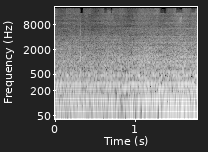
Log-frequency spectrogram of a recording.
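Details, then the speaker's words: Old R22 2.5-ton condenser after replacing failed fan motor, energized by pressing contactor: steady even whoosh of air with low constant hum, no rattles or scraping; new fan motor running normally, rotating correctly. "press in the contactor verify operation for the fan motor I know it's rotating right because I've seen it when it started but we'll let it slow down here"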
